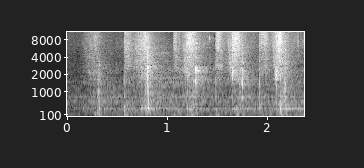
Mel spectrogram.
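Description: A deck of fortune-telling cards being shuffled by hand: a quick, uneven run of card snaps and riffles.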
